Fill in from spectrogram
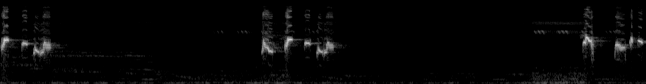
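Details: Red-whiskered bulbul, a caged decoy bird singing to call the flock and to train young wild-caught birds; three short bursts of warbled, whistled phrases separated by about two seconds of silence, with a clean, quiet background.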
